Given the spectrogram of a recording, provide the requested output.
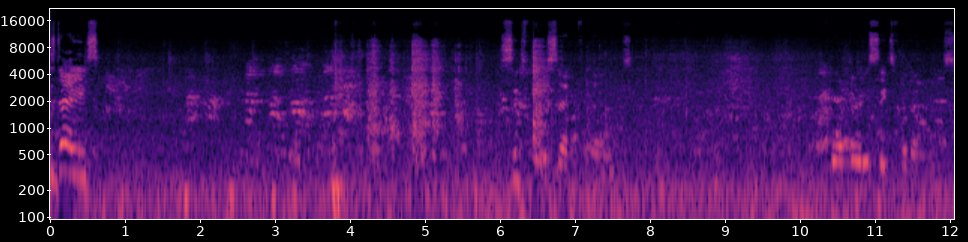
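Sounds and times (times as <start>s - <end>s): indistinct voices: 0.0s - 12.0s
low store hum: 0.0s - 12.0s.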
